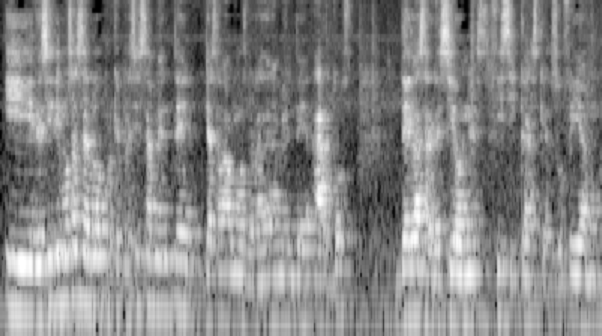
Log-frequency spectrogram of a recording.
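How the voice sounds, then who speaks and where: A man from the port of Veracruz, an activist and group founder, speaking at a panel in a measured, halting way. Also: mid-range voice, little pitch movement, a little mellow, slight background noise. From port of Veracruz, Mexico. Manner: hesitant, many fillers, measured. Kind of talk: panel talk. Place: conference room. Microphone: table microphone, recorded by far camera. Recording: echoey room from far off.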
